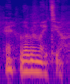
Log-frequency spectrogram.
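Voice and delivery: soft, sleepy whisper; tired whisper. Real, not acted. Signing off to viewers while tired, a soft whisper. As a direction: hush it like you're fading off. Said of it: "I'm getting tired".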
